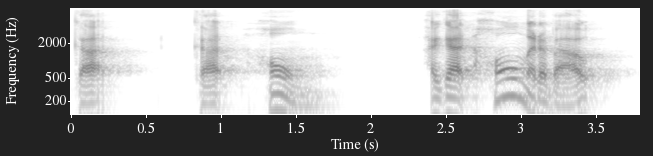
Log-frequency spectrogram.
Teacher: We see the T in got is a stop T.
